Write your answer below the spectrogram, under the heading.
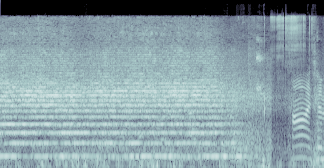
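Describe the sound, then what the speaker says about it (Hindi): A train on the Sasan to Bagdehi journey rolls along with steady rumbling and rhythmic wheel clatter under a long, loud horn blast, the horn cutting off near the end as the rolling noise carries on. "स्लोली स्लोली ट्रेन टा जाऊ छे"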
